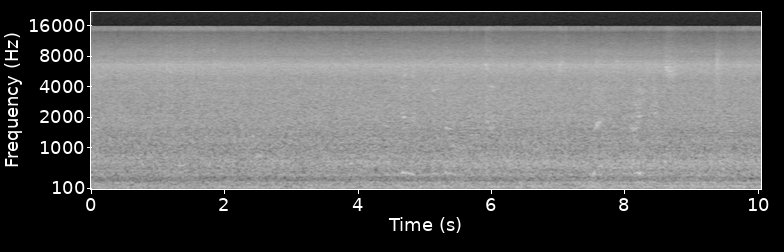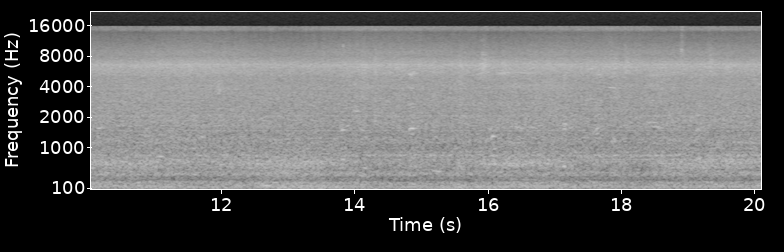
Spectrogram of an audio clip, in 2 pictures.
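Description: A bus engine hums steadily from inside the cabin.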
